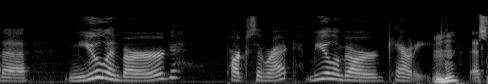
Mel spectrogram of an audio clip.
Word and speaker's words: Muhlenberg: Mr Barton out of Muhlenberg Parks and Rec Muhlenberg County that's how you say it right yes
